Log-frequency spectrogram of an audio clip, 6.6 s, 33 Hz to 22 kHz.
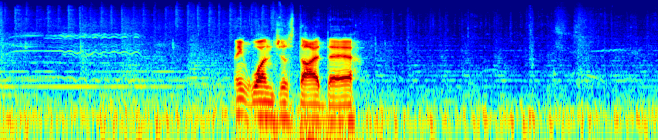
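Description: Horses in the Mount and Blade 2 video game: a loud horse whinny in rising and falling bursts near the middle, over a steady background of battle noise and hoofbeats, with someone talking over it.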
